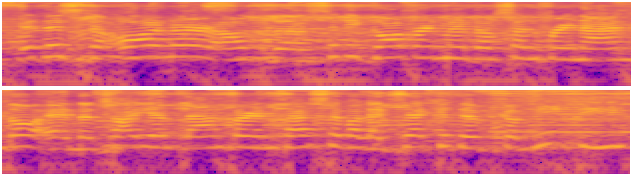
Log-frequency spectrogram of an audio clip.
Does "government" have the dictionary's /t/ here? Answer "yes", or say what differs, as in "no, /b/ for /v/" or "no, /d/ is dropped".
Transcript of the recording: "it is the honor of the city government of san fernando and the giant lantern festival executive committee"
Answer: yes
